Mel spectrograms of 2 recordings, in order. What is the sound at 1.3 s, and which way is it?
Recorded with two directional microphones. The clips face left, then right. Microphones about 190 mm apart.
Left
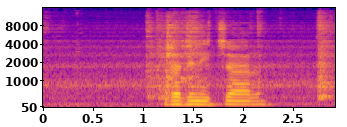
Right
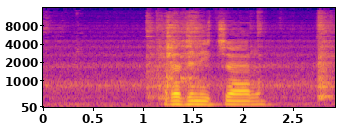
Speech, 25° right (ahead or behind).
